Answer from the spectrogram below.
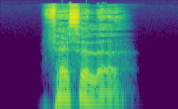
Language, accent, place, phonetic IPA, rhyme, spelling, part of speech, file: German, Germany, Berlin, [ˈfɛsələ], -ɛsələ, fessele, verb, De-fessele.ogg
- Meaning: inflection of fesseln: 1. first-person singular present 2. singular imperative 3. first/third-person singular subjunctive I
